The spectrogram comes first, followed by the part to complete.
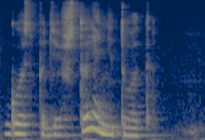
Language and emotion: Russian, sad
